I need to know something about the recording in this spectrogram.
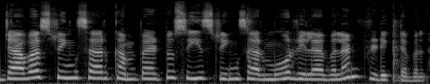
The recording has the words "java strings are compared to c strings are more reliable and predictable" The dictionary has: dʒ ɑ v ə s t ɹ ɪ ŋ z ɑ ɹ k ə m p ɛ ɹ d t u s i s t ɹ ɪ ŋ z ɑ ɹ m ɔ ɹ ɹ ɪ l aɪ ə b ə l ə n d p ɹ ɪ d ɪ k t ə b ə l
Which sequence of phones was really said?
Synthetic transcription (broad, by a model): dʒ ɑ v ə s t ɹ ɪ ŋ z ɑ ɹ k ə m p ɛ ɹ d t u s i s t ɹ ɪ ŋ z ɑ ɹ m ɔ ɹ ɹ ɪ l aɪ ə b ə l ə n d p ɹ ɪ d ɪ k t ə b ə l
